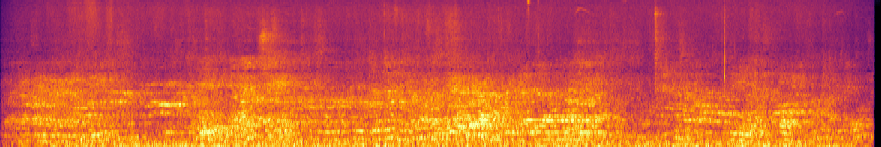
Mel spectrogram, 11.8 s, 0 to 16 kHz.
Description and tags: environment 1st floor
Environment noise of the first floor of the library. People talking and reverberation. Recorded with a tape recorder in the library / CRAI Pompeu Fabra University.
1st, campus-upf, environment, floor, library, UPF-CS14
